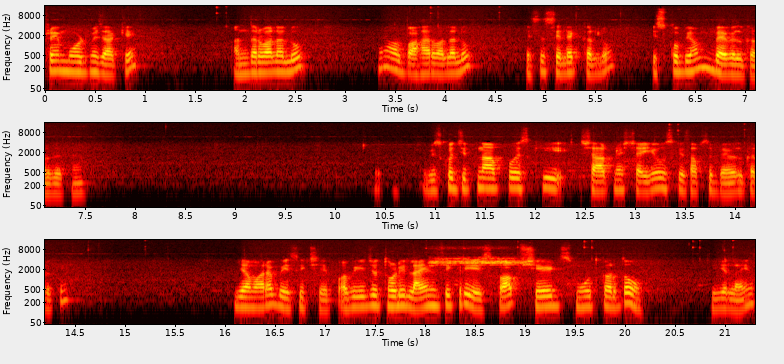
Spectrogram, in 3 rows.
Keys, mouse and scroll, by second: 4.5 click, 5.4 shift+click, 6.6 ctrl+b, 14.1 middle click, 14.9 Tab, 15.2-16.8 middle drag, 18.0 middle click, 19.0 right click, 20.6 click, 21.1-21.3 middle drag.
